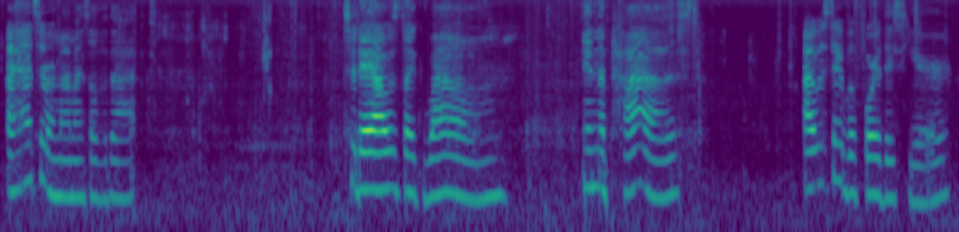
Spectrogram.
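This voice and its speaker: Brief: young woman vlogger, slow and relaxed, chats through a snack, faint room hiss behind. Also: medium pitch. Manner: relaxed, slow and unhurried, talks while snacking. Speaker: vlogger sharing intuitive messages. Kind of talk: casual vlog chat while eating.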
